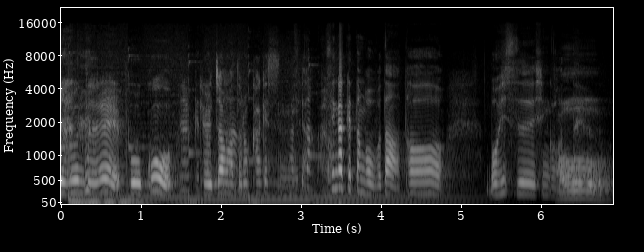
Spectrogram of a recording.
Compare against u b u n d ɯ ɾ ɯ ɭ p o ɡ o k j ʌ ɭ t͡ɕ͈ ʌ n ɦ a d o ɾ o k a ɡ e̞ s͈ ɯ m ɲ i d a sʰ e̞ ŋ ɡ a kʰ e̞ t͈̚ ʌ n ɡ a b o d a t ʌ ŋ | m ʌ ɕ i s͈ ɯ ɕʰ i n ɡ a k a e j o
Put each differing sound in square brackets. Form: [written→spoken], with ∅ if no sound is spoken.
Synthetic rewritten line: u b u n d ɯ ɾ ɯ ɭ p o ɡ o k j ʌ ɭ t͡ɕ͈ ʌ [n→ŋ] ɦ a d o ɾ o [k→kʰ] a ɡ e̞ s͈ ɯ m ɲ i d a sʰ e̞ ŋ ɡ a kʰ e̞ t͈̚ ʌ n ɡ [a→ʌ] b o d a t ʌ [ŋ→∅] | m ʌ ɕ i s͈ ɯ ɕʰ i n ɡ [a→ʌ] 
